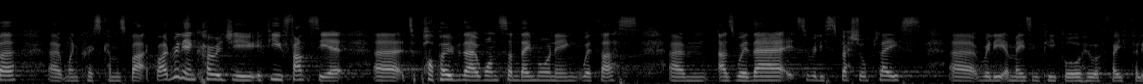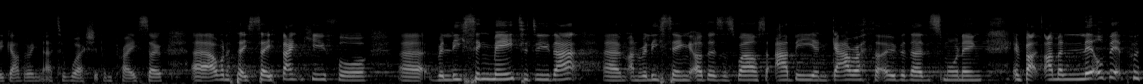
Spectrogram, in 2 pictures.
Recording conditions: large echoing room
